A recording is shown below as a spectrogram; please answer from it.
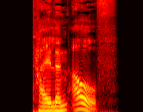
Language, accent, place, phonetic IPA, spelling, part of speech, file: German, Germany, Berlin, [ˌtaɪ̯lən ˈaʊ̯f], teilen auf, verb, De-teilen auf.ogg
- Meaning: inflection of aufteilen: 1. first/third-person plural present 2. first/third-person plural subjunctive I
